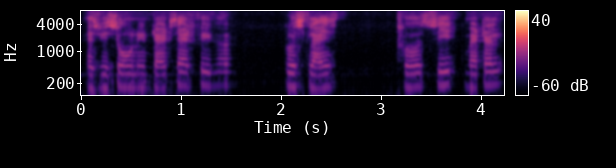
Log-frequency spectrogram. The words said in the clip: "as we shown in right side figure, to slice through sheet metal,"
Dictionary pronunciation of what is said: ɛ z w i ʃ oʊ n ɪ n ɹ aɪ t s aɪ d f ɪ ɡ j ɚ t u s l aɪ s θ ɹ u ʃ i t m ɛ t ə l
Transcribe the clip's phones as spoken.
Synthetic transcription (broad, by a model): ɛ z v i s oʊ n ɪ n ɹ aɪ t s aɪ d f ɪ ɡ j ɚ t u s l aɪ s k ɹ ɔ s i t m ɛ t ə l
